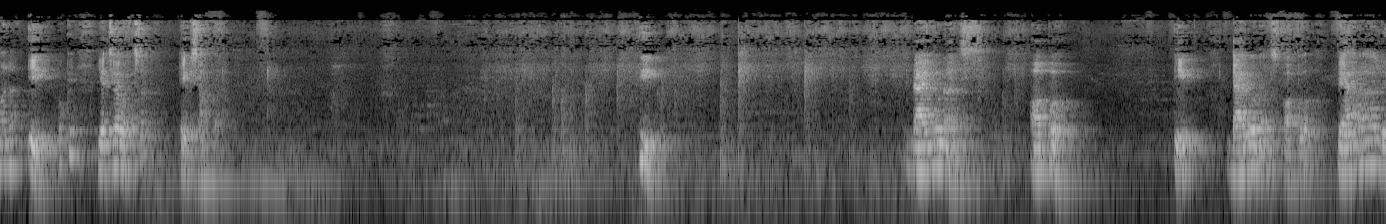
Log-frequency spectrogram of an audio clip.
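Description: An elderly man speaks calmly and explains, close by.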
